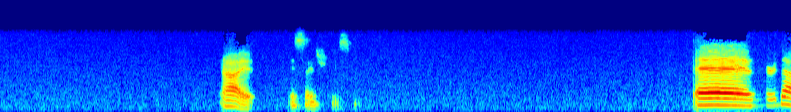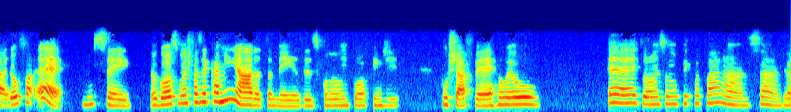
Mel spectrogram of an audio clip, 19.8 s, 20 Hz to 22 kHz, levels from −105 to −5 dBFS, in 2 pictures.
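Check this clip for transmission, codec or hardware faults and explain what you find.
Checking this clip for faults turns up none.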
